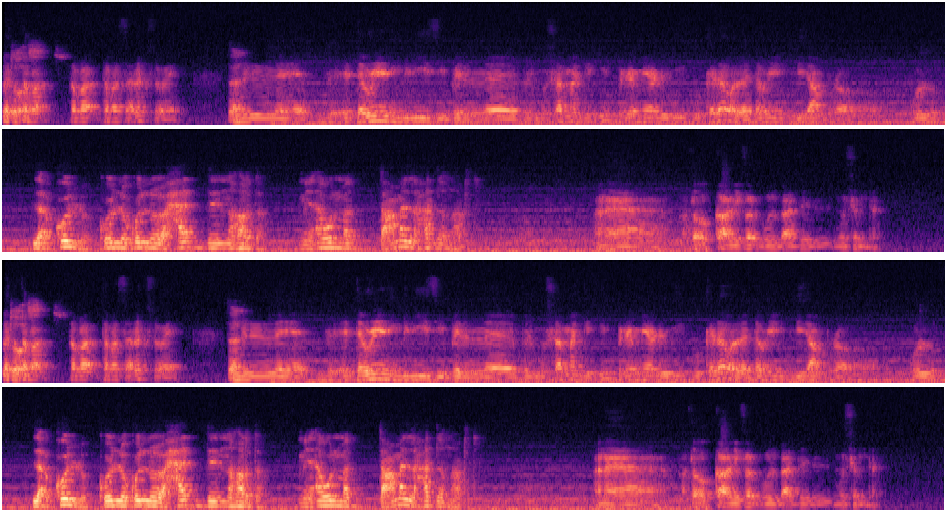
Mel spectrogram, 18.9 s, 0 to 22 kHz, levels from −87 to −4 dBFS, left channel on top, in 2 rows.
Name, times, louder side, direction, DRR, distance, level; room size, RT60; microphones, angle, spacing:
voice 1, 0.0-1.8 2.3-8.8 9.1-9.4 15.3-18.2, right 1 dB, 50° right, 3 dB, 0.9 m, -27 dB
sound 1, 2.6-16.5, equal, 35° left, 1.4 m, -36 dB
voice 2, 9.7-12.0 12.4-12.9 13.2-14.0, right 3 dB, 80° right, 1 dB, 0.6 m, -18 dB
3.1 x 2.6 x 3.5 m, 0.31 s
head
